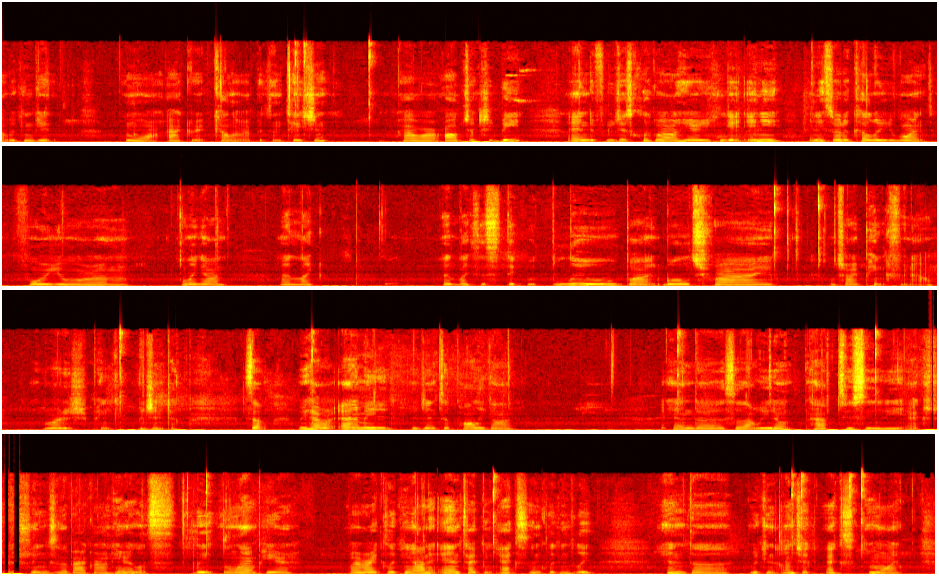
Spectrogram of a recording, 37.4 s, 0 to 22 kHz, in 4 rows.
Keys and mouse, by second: 0.7-2.3 middle drag, 27.4-29.2 drag, 29.5 x.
